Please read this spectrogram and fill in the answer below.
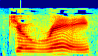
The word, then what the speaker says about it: Johrei: And one of the things I'm involved in is called Jo-Rei. It's from Japan. It's spelled J-O-H-R-E-I.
